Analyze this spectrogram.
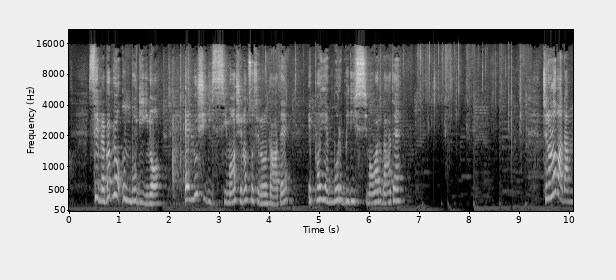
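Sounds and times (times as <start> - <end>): background music: 0.0 - 10.0
slime squishing: 6.2 - 9.3.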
